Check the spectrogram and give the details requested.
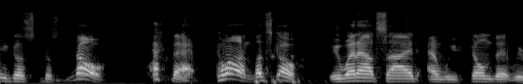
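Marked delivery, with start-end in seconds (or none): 0.7-3.0 loud, high, insistent urging; forceful retold insistence; emphatic brush-off. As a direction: wave away the objection and rally them. Retold star brushes off apology.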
